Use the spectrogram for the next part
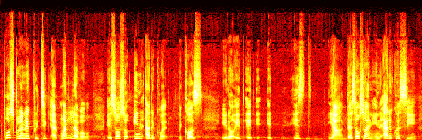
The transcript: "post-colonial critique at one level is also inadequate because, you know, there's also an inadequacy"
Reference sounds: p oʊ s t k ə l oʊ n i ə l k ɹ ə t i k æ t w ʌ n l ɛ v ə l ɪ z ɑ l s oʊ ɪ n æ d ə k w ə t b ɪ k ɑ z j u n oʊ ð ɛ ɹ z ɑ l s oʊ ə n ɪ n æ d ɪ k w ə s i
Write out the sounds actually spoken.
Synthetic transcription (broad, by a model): p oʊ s k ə l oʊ n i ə k ɹ ə t i k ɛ t w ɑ n l ɛ v ə l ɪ s ɑ l s oʊ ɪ n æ d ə k w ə t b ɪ k ɑ s j u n oʊ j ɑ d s ɑ l s oʊ ə n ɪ n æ d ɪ k w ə s i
